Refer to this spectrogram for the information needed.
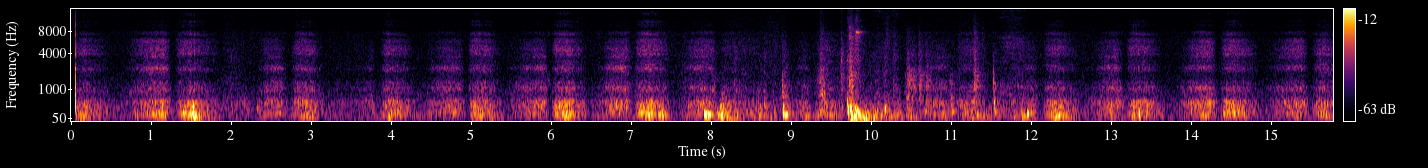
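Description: Steady, rhythmic rough breathing noises with each breath of a sleeping dog, in a quiet room: snoring.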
